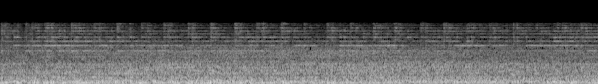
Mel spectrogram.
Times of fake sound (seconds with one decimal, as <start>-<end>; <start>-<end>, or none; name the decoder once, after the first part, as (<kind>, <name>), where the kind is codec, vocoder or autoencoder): 0.0-6.0 (vocoder, Vocos)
